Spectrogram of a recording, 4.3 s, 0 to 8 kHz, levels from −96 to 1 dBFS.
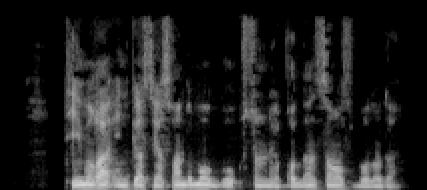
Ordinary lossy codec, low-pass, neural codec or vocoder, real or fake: MP3, 48 kbps; 7.2 kHz; none; real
